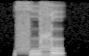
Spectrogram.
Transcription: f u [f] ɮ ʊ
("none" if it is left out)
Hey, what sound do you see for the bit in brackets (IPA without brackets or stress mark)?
none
